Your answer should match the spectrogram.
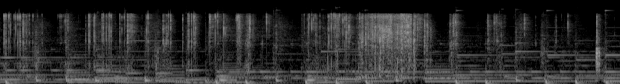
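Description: Background music, with the crinkle and crackle of plastic shrink-wrap being torn off a small toy capsule. The crinkling is loudest a little past the middle.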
